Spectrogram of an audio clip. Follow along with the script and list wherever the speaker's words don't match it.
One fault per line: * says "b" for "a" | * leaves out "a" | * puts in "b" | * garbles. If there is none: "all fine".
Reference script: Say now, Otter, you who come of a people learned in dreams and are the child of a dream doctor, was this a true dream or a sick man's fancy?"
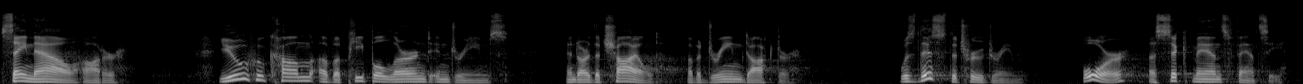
* says "the" for "a"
